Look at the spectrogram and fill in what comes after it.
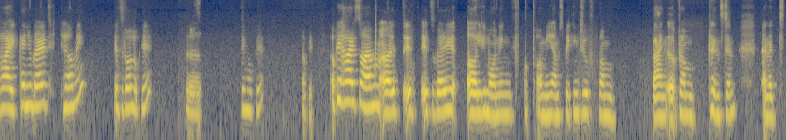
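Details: Stuttering with repetitions in an adult female stand-up comedian with a slight speech impediment.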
